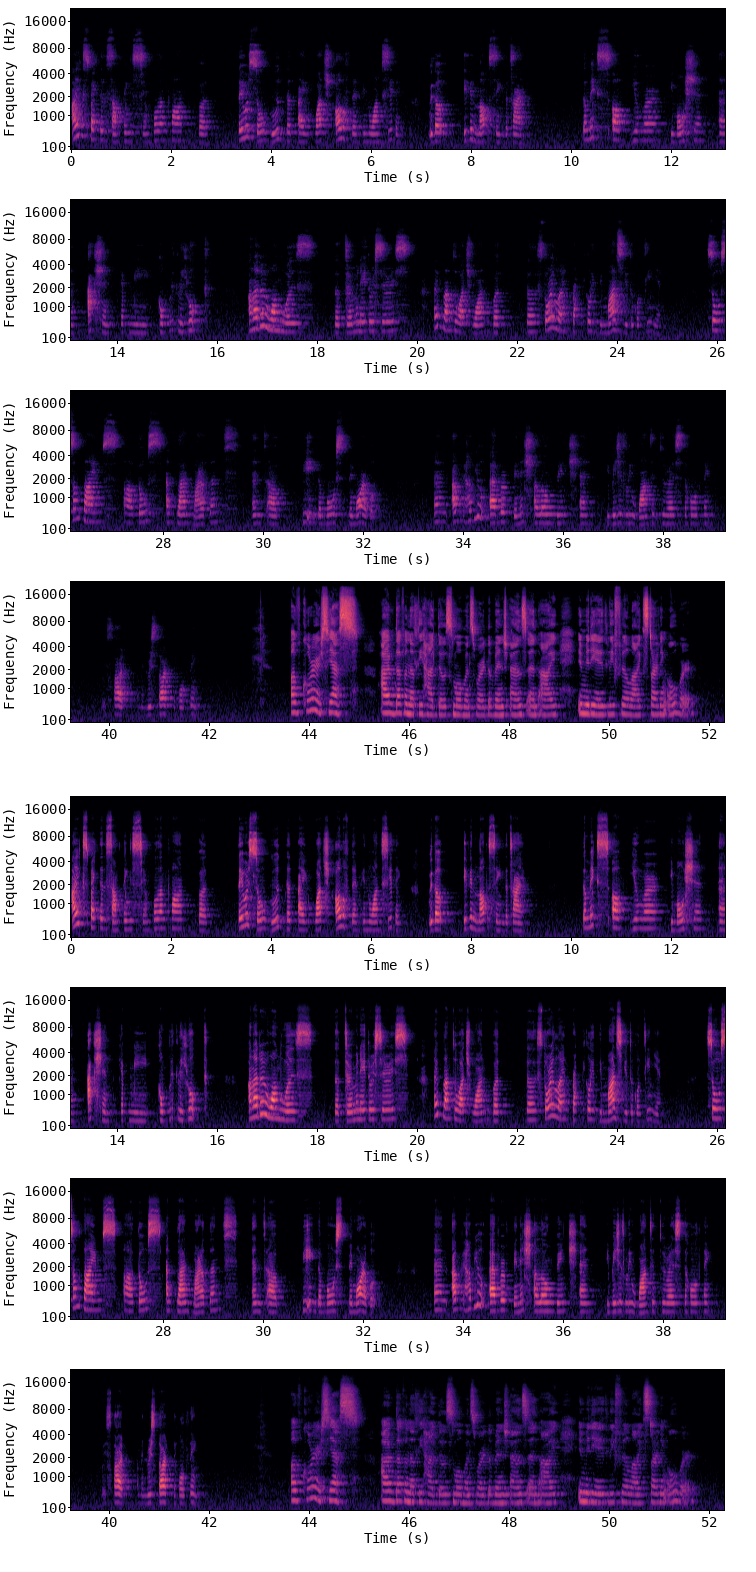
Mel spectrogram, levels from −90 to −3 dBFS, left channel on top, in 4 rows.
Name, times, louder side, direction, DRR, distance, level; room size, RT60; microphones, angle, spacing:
voice 1, 0.0-2.2 2.6-2.7 3.3-6.6 7.2-7.4 7.9-9.1 10.2-11.7 12.0-12.6 13.0-13.1 13.4-13.9 14.2-15.6 16.6-17.9 18.4-19.8 20.1-21.6 22.2-24.9 25.8-29.5 29.8-30.3 30.8-32.2 33.4-36.6 36.9-39.0 40.0-40.3 40.6-41.8, right 9 dB, 60° right, 14 dB, 0.3 m, -41 dB
voice 2, 43.6-51.6, left 9 dB, 55° left, 10 dB, 0.5 m, -39 dB
5.4 x 4.3 x 5.3 m, 0.75 s
head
